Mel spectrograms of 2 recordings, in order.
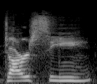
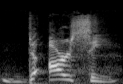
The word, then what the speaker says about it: d'Arcy: solicited domhnall gleeson James badge Dale and Brian D'Arcy it's Darcy it's Dee ' a rcy solo do I pronounce it Darcy yes yeah that's exactly it's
